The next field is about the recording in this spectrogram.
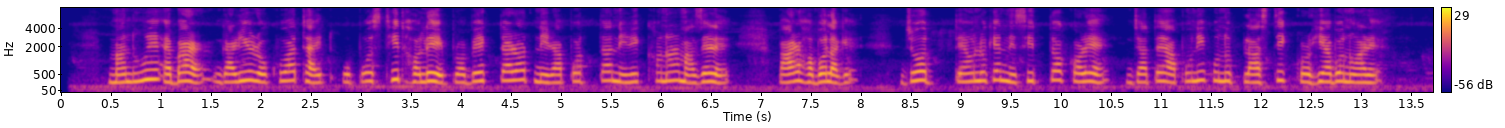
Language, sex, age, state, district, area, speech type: Assamese, female, 30-45, Assam, Lakhimpur, rural, read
